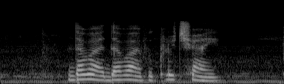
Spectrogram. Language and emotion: Russian, neutral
